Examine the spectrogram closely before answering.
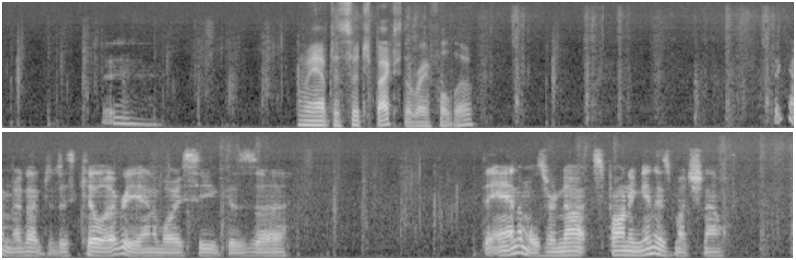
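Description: A man talks into a microphone with animation, close up.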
